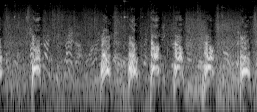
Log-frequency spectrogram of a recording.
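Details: Basset Hounds in a pack of thirty on a sunny Devon beach at Exmouth, giving loud single barks about every half second, each a short rising-falling bay, with faint voices behind.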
